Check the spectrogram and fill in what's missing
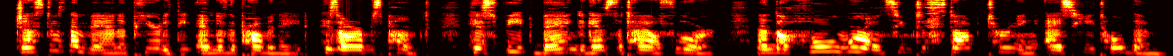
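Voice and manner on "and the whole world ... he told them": plain reading voice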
